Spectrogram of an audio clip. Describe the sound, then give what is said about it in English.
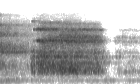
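A deep breath is drawn in through the nose and then sighed out during a guided relaxation exercise. A soft hissing inhale gives way to a louder, breathy exhale of about a second, which then fades. “take a big deep breath in through your nose. And sigh that out.”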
